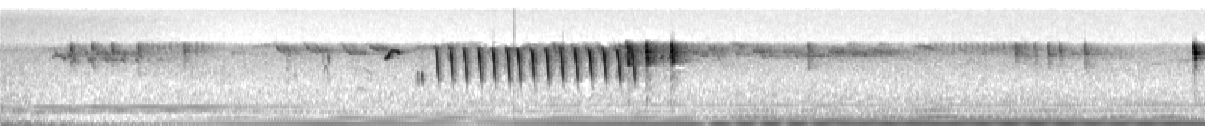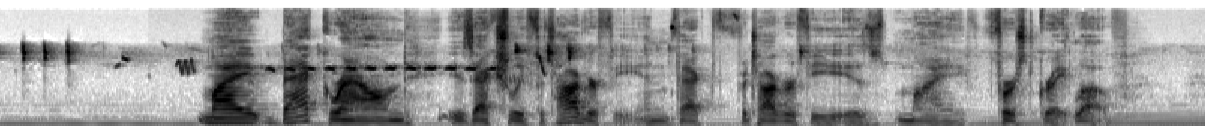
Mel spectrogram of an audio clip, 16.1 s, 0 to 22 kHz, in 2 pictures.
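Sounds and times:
low steady drone: 0.0s - 16.0s
small birds chirping: 0.3s - 16.0s
fast bird trill: 8.0s - 12.0s.

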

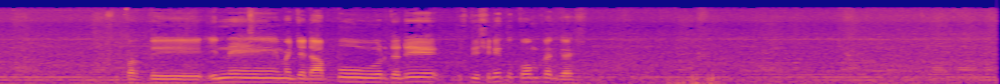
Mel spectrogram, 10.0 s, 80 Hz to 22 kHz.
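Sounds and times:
low mechanical hum: 0.0s - 10.0s.

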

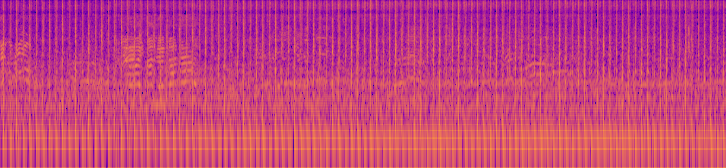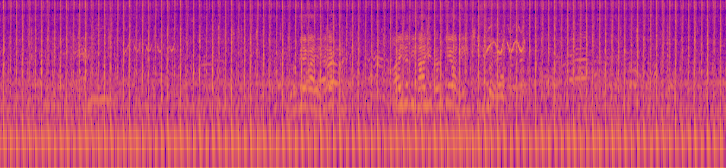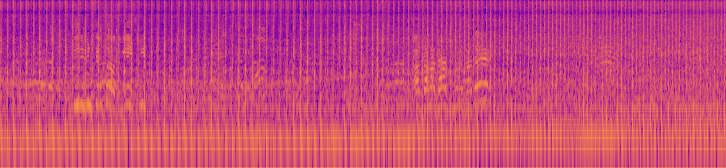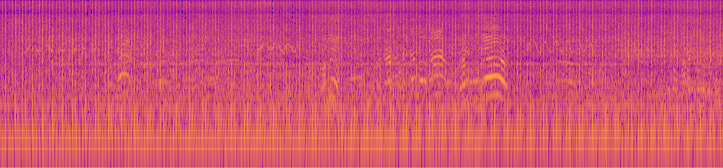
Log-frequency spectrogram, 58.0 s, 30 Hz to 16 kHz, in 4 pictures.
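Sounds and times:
faint crowd voices: 0.0s - 58.0s
tractor diesel engine running: 0.0s - 58.0s.

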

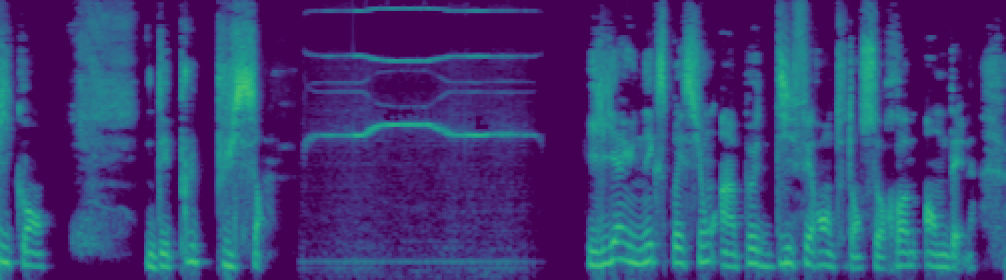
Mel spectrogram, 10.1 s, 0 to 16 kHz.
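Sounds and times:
high electronic whistle tone: 3.0s - 5.5s.

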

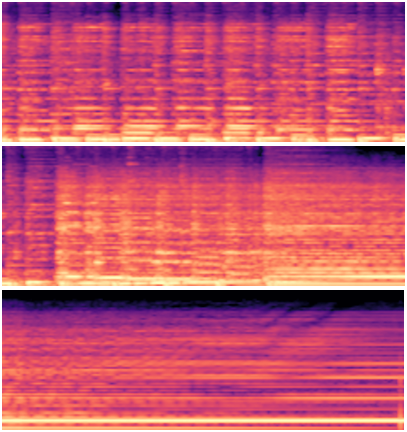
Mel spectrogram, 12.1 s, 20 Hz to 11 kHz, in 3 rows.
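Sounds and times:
distorted electric guitar chord: 2.4s - 12.0s.

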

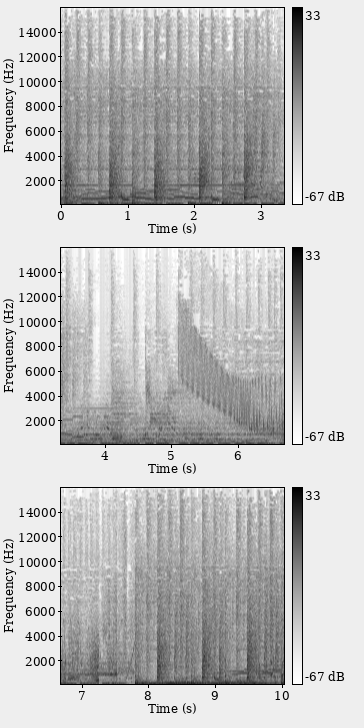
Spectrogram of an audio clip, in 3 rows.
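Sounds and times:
drum and bass beat: 0.0s - 10.0s
pulsing bassline: 0.0s - 10.0s
turntable scratching: 0.0s - 10.0s.

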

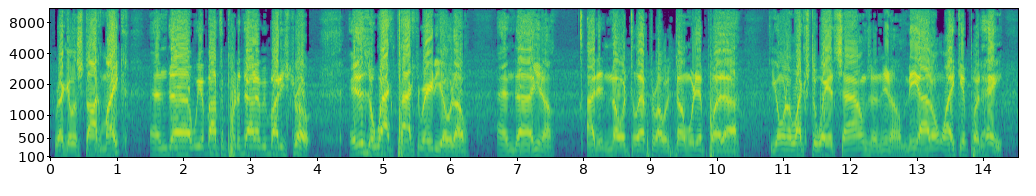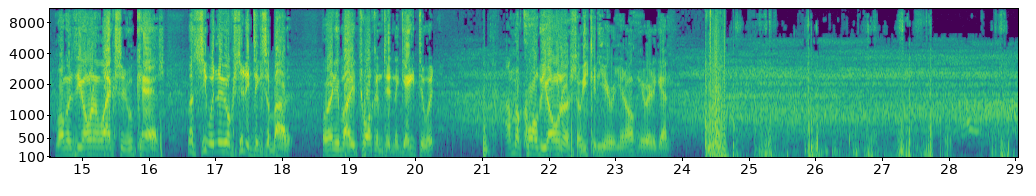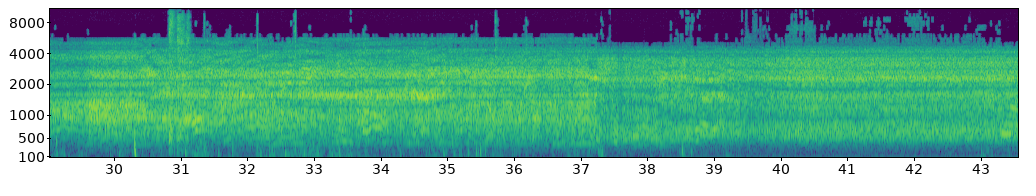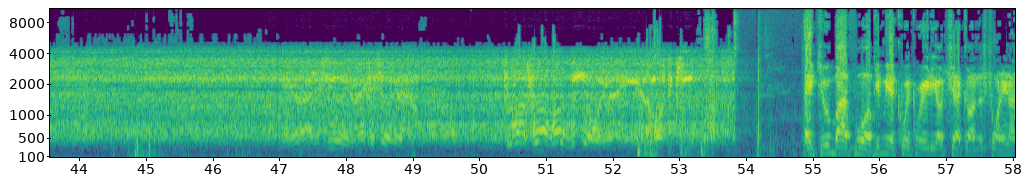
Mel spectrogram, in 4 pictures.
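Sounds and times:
indistinct radio voices: 0.0s - 58.0s
tinny radio audio with hiss: 0.0s - 58.0s.

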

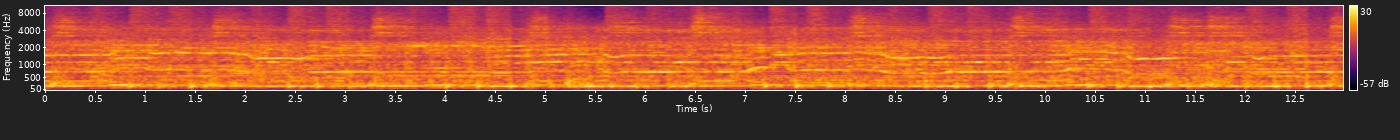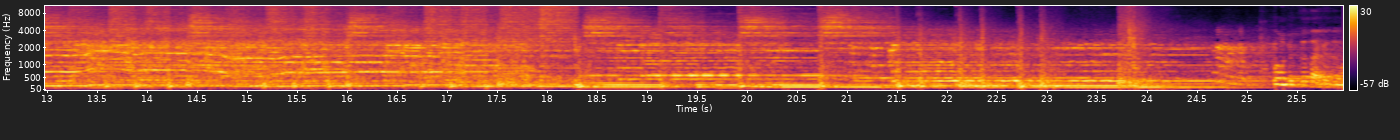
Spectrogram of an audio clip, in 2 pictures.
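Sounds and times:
drum kit with cymbal strikes: 0.0s - 24.5s
bass guitar: 0.0s - 25.9s
electric guitars: 0.0s - 25.9s.

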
